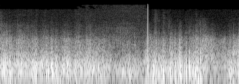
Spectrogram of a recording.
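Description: Wind buffeting the microphone outdoors, a dense irregular rumbling noise, with one sharp click about a second and a half in.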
